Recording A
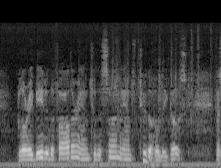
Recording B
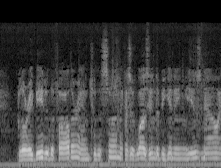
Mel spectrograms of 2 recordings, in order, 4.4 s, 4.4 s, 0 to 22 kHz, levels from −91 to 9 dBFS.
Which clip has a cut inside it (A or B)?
B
